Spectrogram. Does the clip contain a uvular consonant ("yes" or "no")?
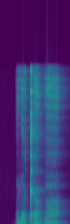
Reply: yes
